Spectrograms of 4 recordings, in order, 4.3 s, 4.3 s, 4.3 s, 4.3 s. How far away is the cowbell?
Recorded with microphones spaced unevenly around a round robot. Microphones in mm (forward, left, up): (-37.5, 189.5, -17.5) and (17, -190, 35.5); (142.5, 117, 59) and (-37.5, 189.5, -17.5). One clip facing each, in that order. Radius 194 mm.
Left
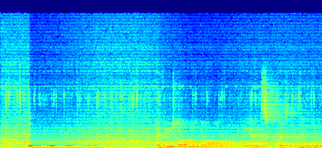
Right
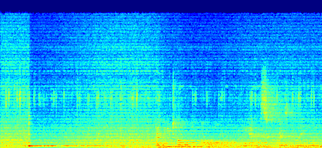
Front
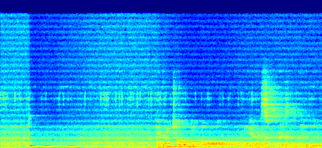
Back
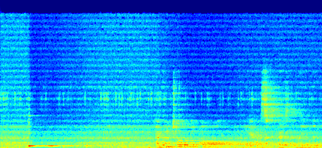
About 0.6 m.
